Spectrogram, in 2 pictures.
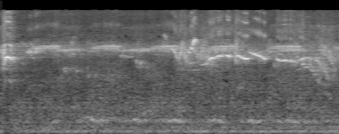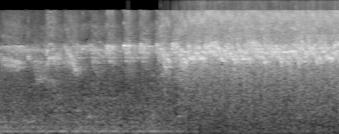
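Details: Sparrows chirp in quick overlapping notes above a soft lower wavering call, and the high chatter grows louder and denser toward the end.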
